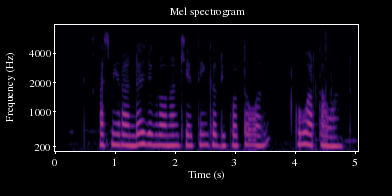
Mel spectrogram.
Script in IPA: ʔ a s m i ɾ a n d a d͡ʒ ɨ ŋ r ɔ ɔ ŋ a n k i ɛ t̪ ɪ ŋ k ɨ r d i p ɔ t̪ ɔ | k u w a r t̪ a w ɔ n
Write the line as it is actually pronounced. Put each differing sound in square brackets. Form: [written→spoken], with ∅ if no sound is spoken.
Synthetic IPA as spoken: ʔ a s m i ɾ a n d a d͡ʒ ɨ ŋ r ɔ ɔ [ŋ→n] a n k i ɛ t̪ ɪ ŋ k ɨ r d i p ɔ t̪ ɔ | k u w a r t̪ a w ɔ n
